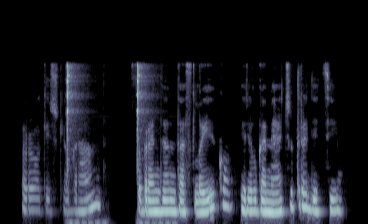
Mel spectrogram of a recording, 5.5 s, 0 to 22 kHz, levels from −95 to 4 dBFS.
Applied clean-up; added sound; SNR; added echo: classical method log-MMSE.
